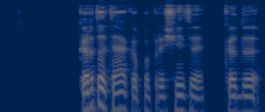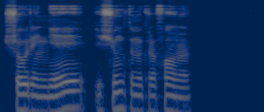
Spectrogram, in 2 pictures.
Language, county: Lithuanian, Šiauliai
